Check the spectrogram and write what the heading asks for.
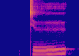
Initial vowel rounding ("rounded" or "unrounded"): rounded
